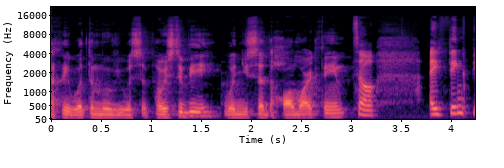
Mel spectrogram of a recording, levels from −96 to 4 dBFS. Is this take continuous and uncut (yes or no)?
no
